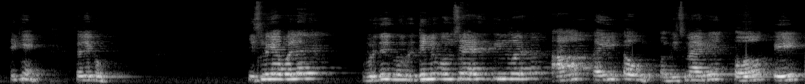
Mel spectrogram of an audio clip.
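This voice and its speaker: High-pitched male teacher, roomy echo. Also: mellow. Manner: explains step by step, repeats terms, checks in with "ठीक है". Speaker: Sanskrit teacher. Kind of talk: online lecture.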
